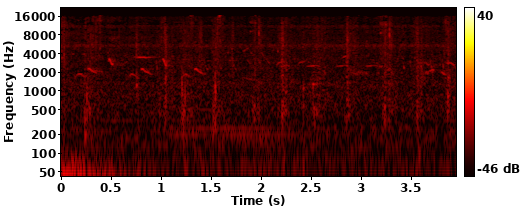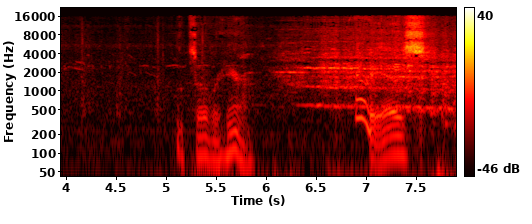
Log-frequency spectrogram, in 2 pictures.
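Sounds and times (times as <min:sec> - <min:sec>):
horse hooves clip-clopping at a walk: 0:00.2 - 0:05.3
speech: 0:05.2 - 0:06.0, 0:06.9 - 0:07.8.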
